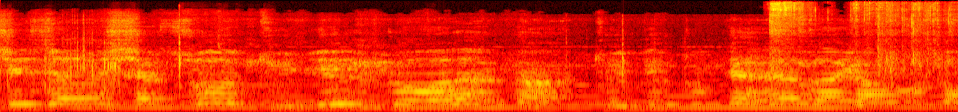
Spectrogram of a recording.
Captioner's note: speaking in a foreign language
